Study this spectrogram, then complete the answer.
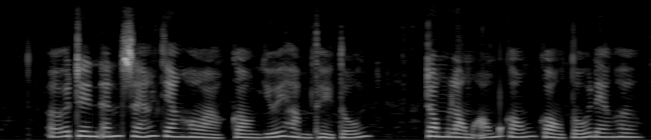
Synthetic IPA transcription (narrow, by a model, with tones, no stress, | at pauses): ʔəː˧˩t͡ɕe˧nʔa˨˦jŋ̟saː˨˦ŋt͡ɕaː˧ŋɦwaː˨˩kɔ˨˩nzɨ˨˦əjɦə˨˩mt̪ʰi˨˩t̪o˨˦j | t͡ɕɔ˧wŋ͡mlɔ˨˩wŋ͡mʔə˨˦wŋ͡mkə˨˦wŋ͡mkɔ˨˩nt̪o˨˦jɗaː˧ŋɦəː˧n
